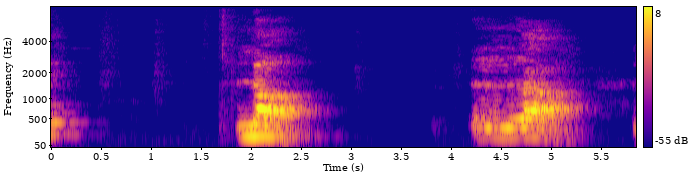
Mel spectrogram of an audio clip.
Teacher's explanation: जीभ को higher पैलेट ऊपर में सटाते हैं, ला, ला, तो ये होता है आपका एलोवेरल साउंड बोलते हैं।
